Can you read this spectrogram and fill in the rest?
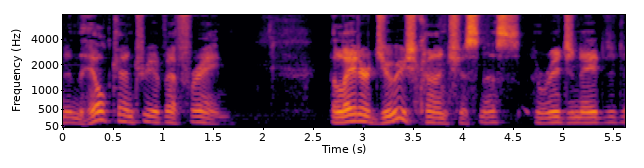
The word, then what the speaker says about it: Ephraim: Yeah, okay, so it's, you know, you have, it's E, it's a long E, Ephraim.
